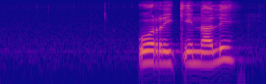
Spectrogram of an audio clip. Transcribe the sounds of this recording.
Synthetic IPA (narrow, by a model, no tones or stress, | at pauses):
ʊrɪkʼɪnalɪ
